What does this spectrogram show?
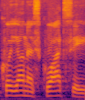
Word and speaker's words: Koyaanisqatsi: Is that how you would pronounce it? Koyaanisqatsi, yes.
